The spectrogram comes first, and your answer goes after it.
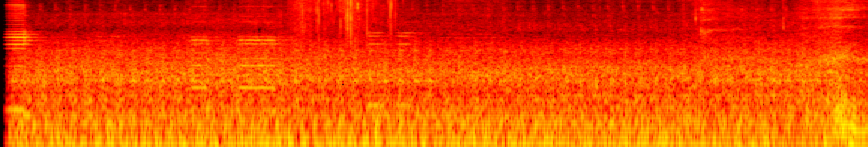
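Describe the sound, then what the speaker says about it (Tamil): Saturday road traffic in Bangalore near Bellandur, heard from a motorcycle: a continuous close rumble of engines and tyres, with occasional higher passing tones rising out of the din. "ஃபுல்லாக வந்து டிராஃபிக்காக தான் இருக்கும்"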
